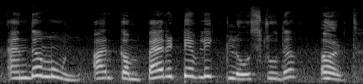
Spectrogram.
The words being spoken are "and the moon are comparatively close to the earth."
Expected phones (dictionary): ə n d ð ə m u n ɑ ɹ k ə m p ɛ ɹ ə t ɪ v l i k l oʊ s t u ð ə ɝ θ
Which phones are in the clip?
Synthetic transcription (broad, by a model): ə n d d ə m u n ɑ ɹ k ə m p ɛ ɹ ə t ɪ v l i k l oʊ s t u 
